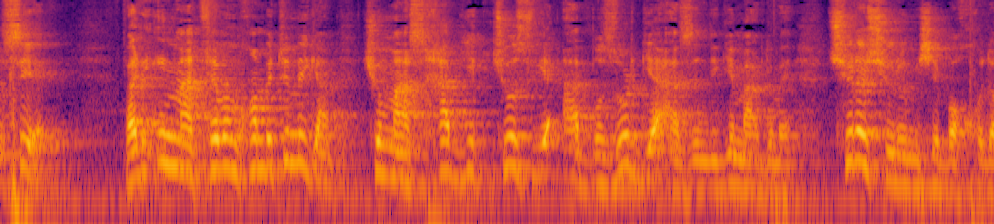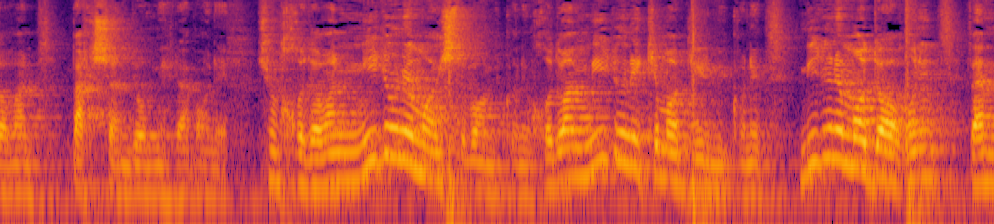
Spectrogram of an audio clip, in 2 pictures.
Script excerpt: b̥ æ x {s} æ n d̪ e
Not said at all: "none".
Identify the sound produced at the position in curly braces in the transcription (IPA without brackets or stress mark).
ʃ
